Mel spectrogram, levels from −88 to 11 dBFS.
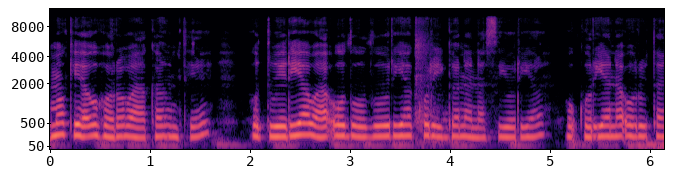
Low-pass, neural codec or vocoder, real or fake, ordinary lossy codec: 9.9 kHz; vocoder, 22.05 kHz, 80 mel bands, Vocos; fake; none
